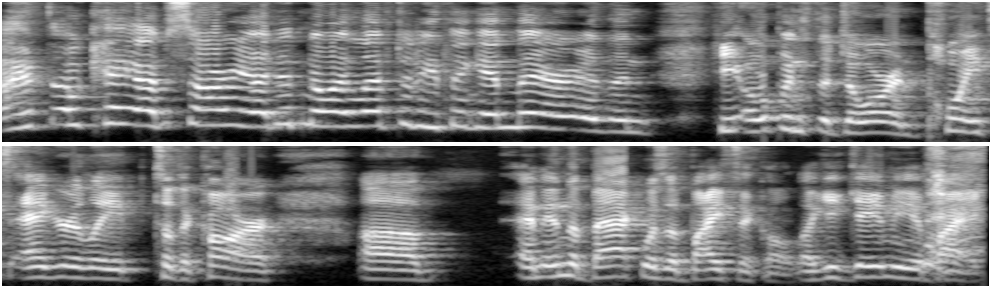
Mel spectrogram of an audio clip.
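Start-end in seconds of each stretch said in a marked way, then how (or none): 0.0-2.9 acted-out frightened tone, very high voice. Retelling apologizing to a man who kicked the car door, retelling a scared apology. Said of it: "I was so scared".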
